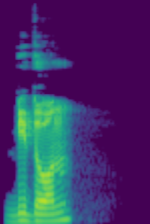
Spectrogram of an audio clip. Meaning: 1. can, churn (a large metal or plastic cylindrical container with a secure lid or cover, intended to store and transport liquids, typically milk or liquid fuel) 2. boob, breast, tit
- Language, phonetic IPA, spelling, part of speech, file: Russian, [bʲɪˈdon], бидон, noun, Ru-бидон.ogg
